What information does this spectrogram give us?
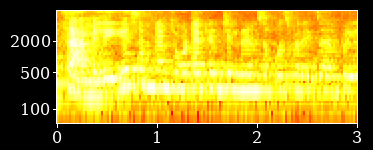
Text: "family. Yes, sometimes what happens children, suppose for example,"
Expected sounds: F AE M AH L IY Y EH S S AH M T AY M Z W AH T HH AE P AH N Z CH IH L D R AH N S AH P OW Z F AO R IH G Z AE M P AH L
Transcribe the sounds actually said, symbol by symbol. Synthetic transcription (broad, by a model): F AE M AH L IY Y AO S S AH M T AY M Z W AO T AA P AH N CH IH L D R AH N S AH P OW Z F AO R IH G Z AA M P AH L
